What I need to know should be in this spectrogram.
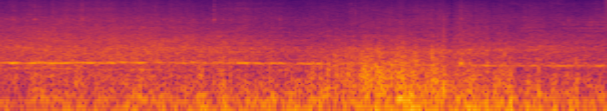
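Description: A bus drives past nearby.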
